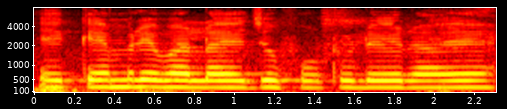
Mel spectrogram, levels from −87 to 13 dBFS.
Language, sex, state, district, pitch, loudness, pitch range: Hindi, female, Rajasthan, Bikaner, 235 Hz, -13 LUFS, 230-240 Hz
